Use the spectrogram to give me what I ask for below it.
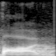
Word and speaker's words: bogged: And notice that pronunciation, bogged. Bogged down, because when you say the D from down, you won't hear it so much on the past simple of the verb bogged down.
